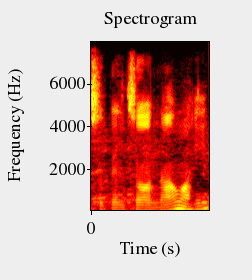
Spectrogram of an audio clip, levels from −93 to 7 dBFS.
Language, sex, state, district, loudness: Marathi, male, Maharashtra, Dhule, -16 LUFS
